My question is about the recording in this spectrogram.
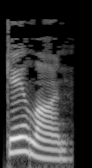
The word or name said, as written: gaylonn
